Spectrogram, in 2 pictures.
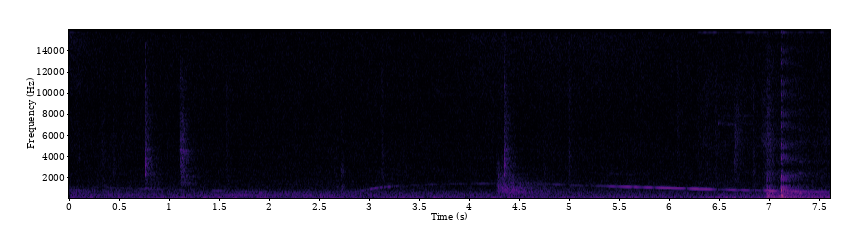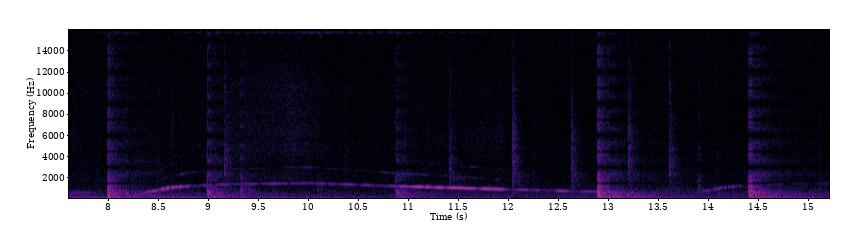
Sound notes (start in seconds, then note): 0.0 sirens; 1.2 pipes banging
